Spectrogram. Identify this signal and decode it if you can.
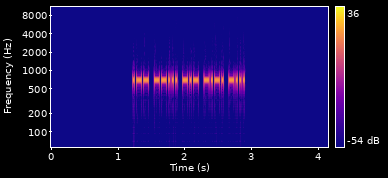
Morse code, heard as a keyed tone, about 46 wpm, 700 Hz. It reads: W7KCB
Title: USA Call Signs - 6x Character Spacing - 45wpm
